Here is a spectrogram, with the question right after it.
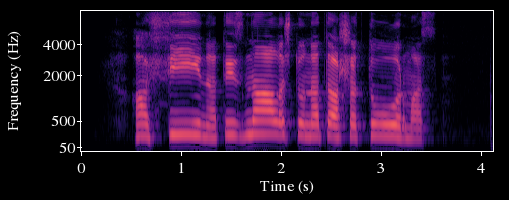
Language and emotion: Russian, angry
